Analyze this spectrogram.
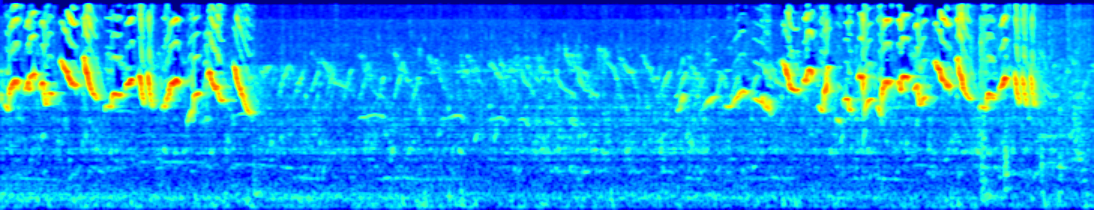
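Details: Seven-year-old dakbal-type white-eye (pleci) singing: bursts of high, sharp chirps and twittering notes in quick succession, pausing for a few seconds midway before resuming a lively run of squeaky notes.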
